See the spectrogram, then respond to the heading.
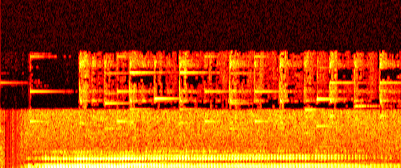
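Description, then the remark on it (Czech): A bear growls in one long, deep, rumbling roar lasting about four seconds, loud, starting suddenly and trailing off slightly, with no voices. “Kutálel se dál lesem, až se mu do cesty postavil medvěd a zabručil.”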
